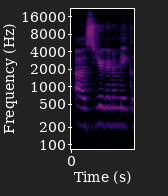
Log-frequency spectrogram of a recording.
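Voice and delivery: usual speaking voice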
